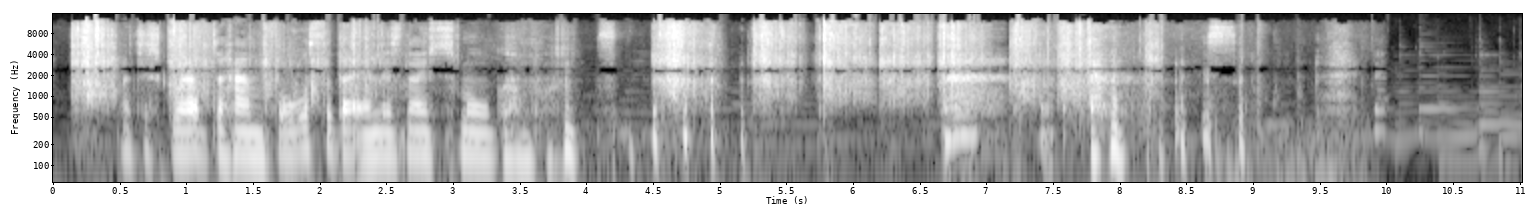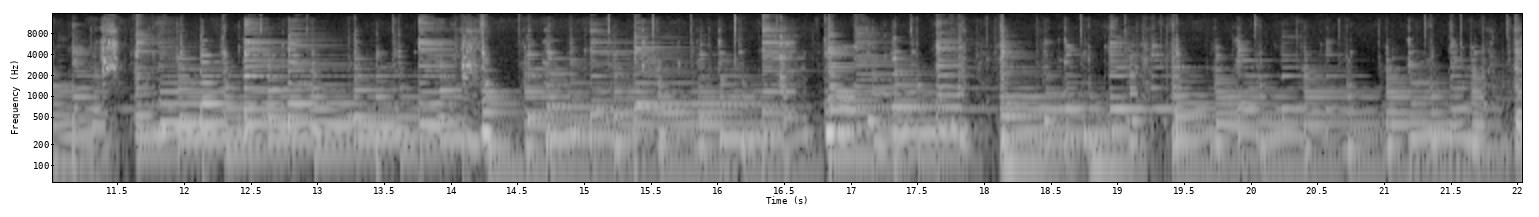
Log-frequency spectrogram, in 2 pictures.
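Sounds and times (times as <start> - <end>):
sequins rattling in plastic box: 0.0 - 3.0, 4.5 - 8.9
background music: 0.0 - 22.0.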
